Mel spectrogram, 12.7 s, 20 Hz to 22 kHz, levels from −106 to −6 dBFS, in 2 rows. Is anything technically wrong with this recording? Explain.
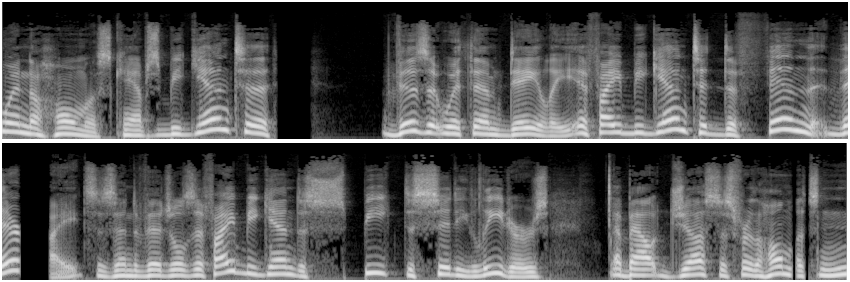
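Yes, there are digital broadcast dropouts. At 2.04–2.34 s, after "homeless camps begin to", and 6.46–6.72 s, after "I begin to defend", the receiver mutes for about a quarter second when corrupted frames fail, fading out in 20 ms. Near 12.25–12.48 s two holes up to 32 ms are scattered. Each appears as a blank vertical band on the spectrogram and a flat waveform gap.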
